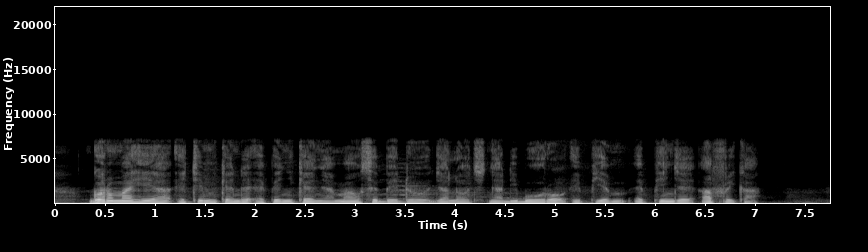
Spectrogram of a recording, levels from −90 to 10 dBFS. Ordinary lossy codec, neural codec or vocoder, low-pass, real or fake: none; none; 7.2 kHz; real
